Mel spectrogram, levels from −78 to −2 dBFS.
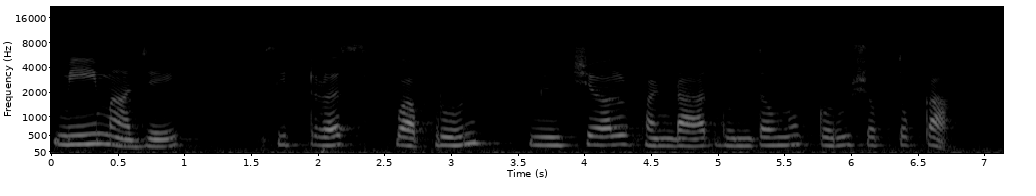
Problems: none marked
